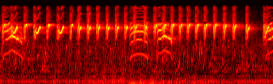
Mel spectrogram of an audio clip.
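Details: Wiceh lure for bird trapping: very rapid high chirps pulsing evenly, with two or three louder arching notes and a brief break near the end.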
